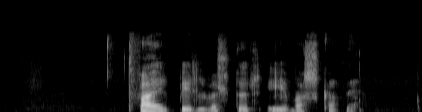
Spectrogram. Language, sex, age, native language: Icelandic, female, 50-59, Icelandic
